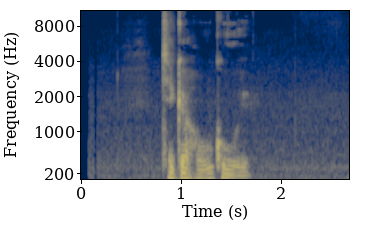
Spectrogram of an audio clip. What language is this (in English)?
Cantonese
